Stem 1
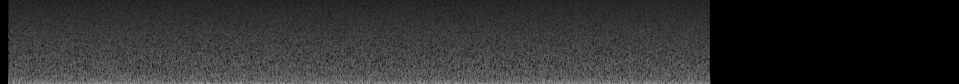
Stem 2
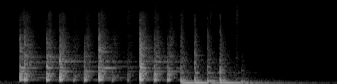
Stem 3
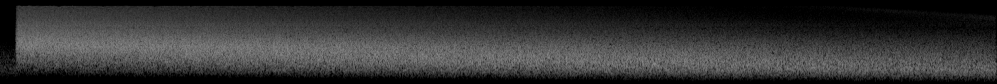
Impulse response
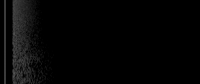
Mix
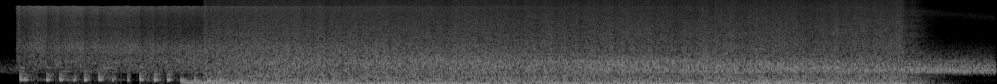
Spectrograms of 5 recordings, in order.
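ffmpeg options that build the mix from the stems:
-filter_complex "[0:a]flanger=delay=22.5:depth=2.8:speed=0.57,aeval=exprs='0.0891*sin(PI/2*2.51*val(0)/0.0891)':c=same,adelay=1950,volume=-9dB,asplit=2[a][b];[b]volume=-3dB[c];[1:a]equalizer=f=210:w=0.93:g=9,alimiter=limit=-21dB:level=0:latency=1:release=277,acrusher=bits=6:mix=0:aa=0.000001,volume=-1dB,asplit=2[d][e];[e]volume=-21dB[f];[2:a]firequalizer=gain_entry='entry(170,0);entry(320,-27);entry(580,6);entry(1400,-10);entry(2900,-15);entry(15000,7)':delay=0.05:min_phase=1,volume=-1.5dB,asplit=2[g][h];[h]volume=-5.5dB[i];[3:a]atrim=start_sample=2205[j];[c][f][i]amix=inputs=3:normalize=0[k];[k][j]afir=irnorm=-1:irlink=0[l];[a][d][g][l]amix=inputs=4:normalize=0,alimiter=limit=-21.5dB:level=0:latency=1:release=123"

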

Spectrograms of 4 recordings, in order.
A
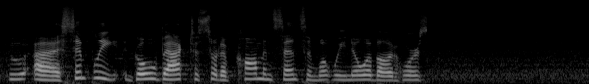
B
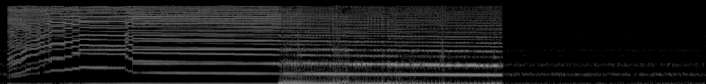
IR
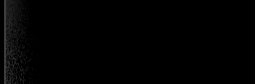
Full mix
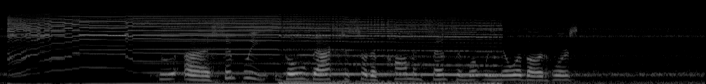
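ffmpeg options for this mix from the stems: -filter_complex "[0:a]adelay=1500,volume=-4.5dB,asplit=2[a][b];[b]volume=-12.5dB[c];[1:a]bandreject=f=4.4k:w=7.3,acompressor=threshold=-39dB:ratio=6,volume=2dB[d];[2:a]atrim=start_sample=2205[e];[c][e]afir=irnorm=-1:irlink=0[f];[a][d][f]amix=inputs=3:normalize=0,firequalizer=gain_entry='entry(130,0);entry(250,-15);entry(430,1);entry(910,-16);entry(1300,-1);entry(2400,-19);entry(3900,8);entry(13000,-24)':delay=0.05:min_phase=1"

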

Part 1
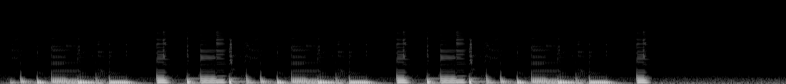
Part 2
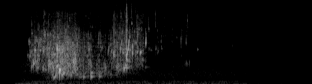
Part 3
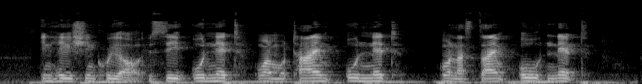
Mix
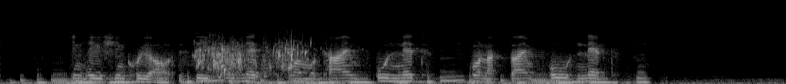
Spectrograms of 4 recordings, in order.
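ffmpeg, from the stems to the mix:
-filter_complex "[0:a]asoftclip=type=tanh:threshold=-19dB,asplit=2[a][b];[b]adelay=2.6,afreqshift=0.41[c];[a][c]amix=inputs=2:normalize=1,volume=-7dB[d];[1:a]adelay=1650,volume=2dB[e];[2:a]aeval=exprs='0.841*(cos(1*acos(clip(val(0)/0.841,-1,1)))-cos(1*PI/2))+0.075*(cos(3*acos(clip(val(0)/0.841,-1,1)))-cos(3*PI/2))':c=same,aeval=exprs='sgn(val(0))*max(abs(val(0))-0.00473,0)':c=same,adelay=300,volume=-6dB[f];[e][f]amix=inputs=2:normalize=0,lowpass=f=1.4k:t=q:w=2,acompressor=threshold=-26dB:ratio=5,volume=0dB[g];[d][g]amix=inputs=2:normalize=0,acompressor=mode=upward:threshold=-40dB:ratio=2.5,equalizer=f=610:t=o:w=0.37:g=-4.5"

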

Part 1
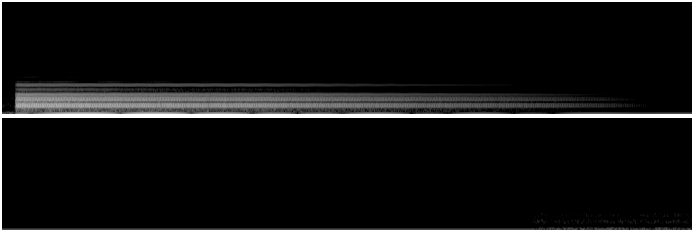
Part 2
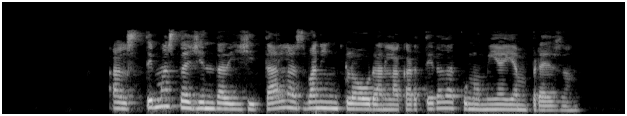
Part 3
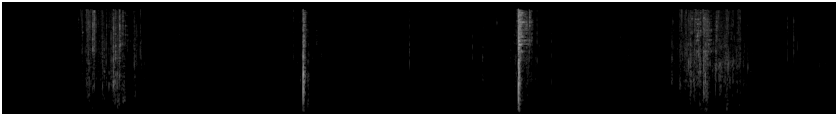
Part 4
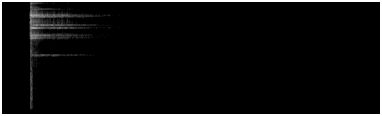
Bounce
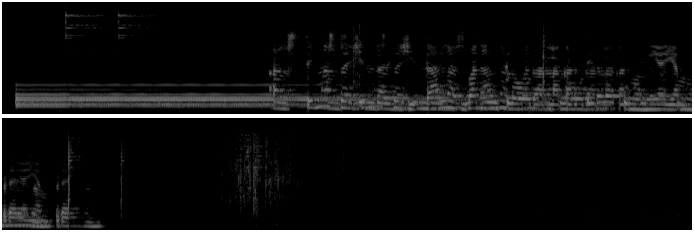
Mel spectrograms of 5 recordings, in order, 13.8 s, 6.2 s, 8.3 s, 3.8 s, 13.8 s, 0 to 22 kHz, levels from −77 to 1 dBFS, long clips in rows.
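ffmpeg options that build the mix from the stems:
-filter_complex "[0:a]highpass=f=400:w=0.5412,highpass=f=400:w=1.3066,volume=-4dB,asplit=2[a][b];[b]volume=-8dB[c];[1:a]adynamicsmooth=sensitivity=2:basefreq=3.2k,asplit=2[d][e];[e]adelay=6.4,afreqshift=0.78[f];[d][f]amix=inputs=2:normalize=1,adelay=1600,volume=-0.5dB,asplit=2[g][h];[h]volume=-18.5dB[i];[2:a]acrossover=split=7800[j][k];[k]acompressor=threshold=-49dB:ratio=4:attack=1:release=60[l];[j][l]amix=inputs=2:normalize=0,adelay=2400,volume=-7dB,asplit=2[m][n];[n]volume=-21.5dB[o];[3:a]asoftclip=type=tanh:threshold=-11.5dB,adelay=350,volume=-12dB,asplit=2[p][q];[q]volume=-6dB[r];[g][p]amix=inputs=2:normalize=0,highpass=f=510:p=1,acompressor=threshold=-35dB:ratio=4,volume=0dB[s];[c][i][o][r]amix=inputs=4:normalize=0,aecho=0:1:526:1[t];[a][m][s][t]amix=inputs=4:normalize=0,acompressor=threshold=-43dB:ratio=6"

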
